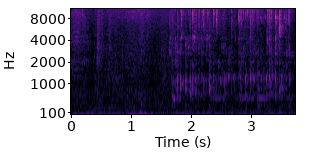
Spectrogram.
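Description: The rest of the liquid pours out of a can in a steady splashing, gurgling stream, moderately loud, turning brighter and more broken partway through as it spatters down. The can has gelatinous chunks inside. No one speaks.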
